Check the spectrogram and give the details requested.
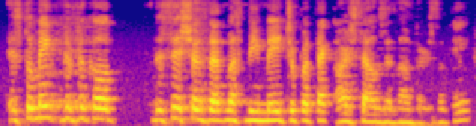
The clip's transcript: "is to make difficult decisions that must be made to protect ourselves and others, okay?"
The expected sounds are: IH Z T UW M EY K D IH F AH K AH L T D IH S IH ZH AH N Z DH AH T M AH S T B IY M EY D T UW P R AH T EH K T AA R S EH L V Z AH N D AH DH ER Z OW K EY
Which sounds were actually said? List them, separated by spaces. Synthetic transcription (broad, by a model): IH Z T UW M EY K D IH F AH K AH L T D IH S IH SH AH N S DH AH T M AH S T B IY M EY D T UW P R AH T EH K T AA R S EH L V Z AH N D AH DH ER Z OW K EY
